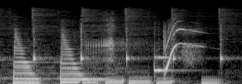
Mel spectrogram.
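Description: Bouncy children's background music with repeated plucked notes over a bass line. About one and a half seconds in, a cartoon sound effect: one quick rising whistle-like glide.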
